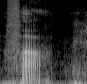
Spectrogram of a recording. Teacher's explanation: A fricative, where airflow is forced through a narrow channel.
